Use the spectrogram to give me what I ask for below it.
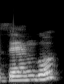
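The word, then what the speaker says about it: Django: দিয়ে তৈরি করা হয়েছে জ্যাঙ্গো বলে ডি দিয়ে কথাটা উচ্চারণ হয় তো ডি টা অমিট থাকে জ্যাঙ্গো হচ্ছে একটা ডিজ্যাঙ্গো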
